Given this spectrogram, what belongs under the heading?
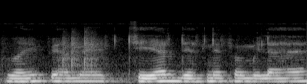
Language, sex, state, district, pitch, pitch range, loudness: Hindi, male, Chhattisgarh, Raipur, 145 Hz, 140-145 Hz, -15 LUFS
